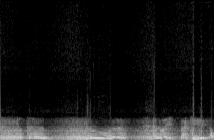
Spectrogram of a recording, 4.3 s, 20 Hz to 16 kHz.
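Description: A distant station's voice received on upper sideband in the 11 m band through a Yaesu FT-450D transceiver's speaker: narrow, thin-sounding speech in short bursts with stretches of band noise between them.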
